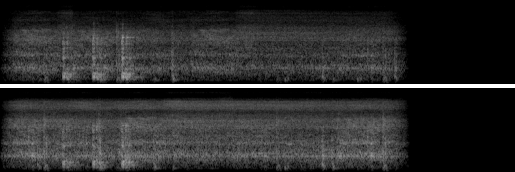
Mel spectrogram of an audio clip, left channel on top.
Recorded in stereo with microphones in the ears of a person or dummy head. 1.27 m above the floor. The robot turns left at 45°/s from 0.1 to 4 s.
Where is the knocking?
15° right (ahead or behind), 9 m; by 1.4 s 20° left (ahead or behind), 9 m.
